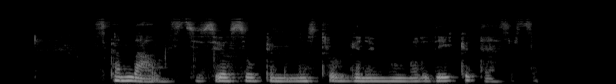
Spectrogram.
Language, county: Lithuanian, Šiauliai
